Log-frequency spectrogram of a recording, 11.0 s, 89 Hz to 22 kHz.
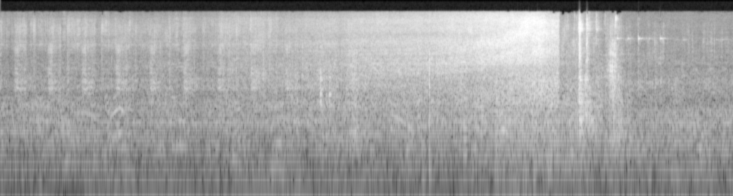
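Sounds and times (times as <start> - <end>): chairlift steady hiss: 0.0 - 8.4
chairlift sharp clacks: 0.0 - 9.2.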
